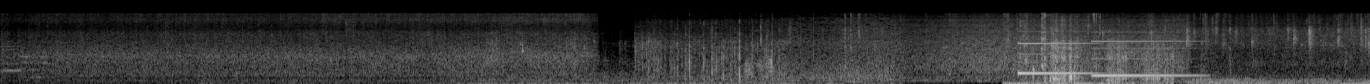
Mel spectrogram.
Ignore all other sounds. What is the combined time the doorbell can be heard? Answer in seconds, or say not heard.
2 s.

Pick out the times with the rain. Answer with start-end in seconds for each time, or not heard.
0.0-13.6.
